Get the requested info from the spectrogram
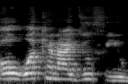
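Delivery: mock pleading, begging voice. Retelling how men on the street ask for a date: imitating men begging.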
